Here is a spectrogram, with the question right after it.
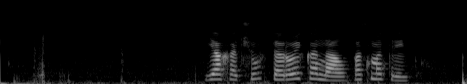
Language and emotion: Russian, neutral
